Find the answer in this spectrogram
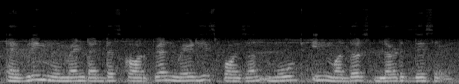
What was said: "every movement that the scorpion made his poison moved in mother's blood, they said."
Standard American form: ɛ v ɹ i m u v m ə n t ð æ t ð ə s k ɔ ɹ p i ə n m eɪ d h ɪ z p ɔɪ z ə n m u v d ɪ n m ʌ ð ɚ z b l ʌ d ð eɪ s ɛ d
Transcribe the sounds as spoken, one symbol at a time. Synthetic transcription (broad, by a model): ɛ v ɹ i m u m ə n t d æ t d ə s k ɔ ɹ p i ə n m eɪ d h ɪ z f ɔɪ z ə n m u v d ɪ n m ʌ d ɚ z b l ʌ d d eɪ s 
